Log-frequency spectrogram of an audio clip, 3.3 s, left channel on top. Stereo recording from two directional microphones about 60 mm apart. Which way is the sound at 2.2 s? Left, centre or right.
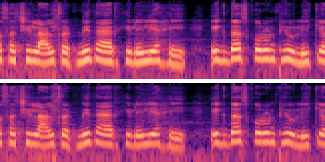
Left.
